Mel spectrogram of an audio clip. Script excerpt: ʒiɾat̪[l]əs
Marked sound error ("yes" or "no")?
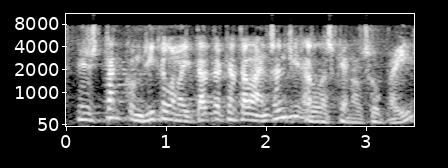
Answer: no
